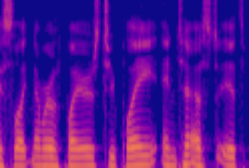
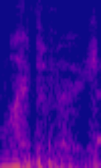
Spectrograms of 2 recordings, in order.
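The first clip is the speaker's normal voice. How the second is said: whispered; 3 semitones lower, 17 dB quieter, slower than usual. Real, not acted. Muttered aside.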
